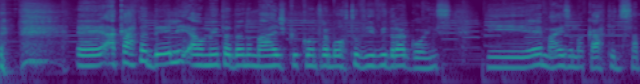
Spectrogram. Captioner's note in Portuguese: risadas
